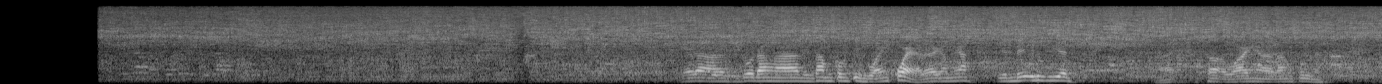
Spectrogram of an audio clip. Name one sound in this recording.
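A plaster spray gun hisses loudly and steadily as mortar sprays onto a wall.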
